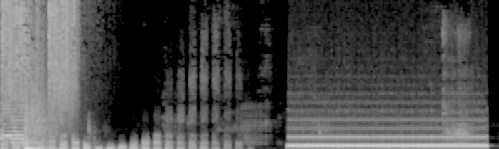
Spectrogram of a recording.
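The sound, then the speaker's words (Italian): A telephone line sounds as a call is placed: a quick swoop and a fast run of dialing beeps, then a brief pause and one long, steady ringing tone, loud, with no voices. “Speriamo che risponda, che ci sia.”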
